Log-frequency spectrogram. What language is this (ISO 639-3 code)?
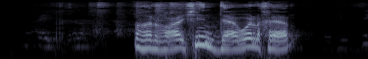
kab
